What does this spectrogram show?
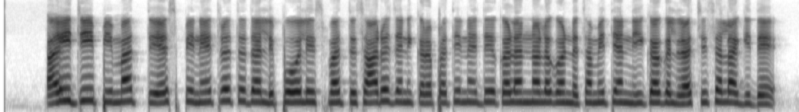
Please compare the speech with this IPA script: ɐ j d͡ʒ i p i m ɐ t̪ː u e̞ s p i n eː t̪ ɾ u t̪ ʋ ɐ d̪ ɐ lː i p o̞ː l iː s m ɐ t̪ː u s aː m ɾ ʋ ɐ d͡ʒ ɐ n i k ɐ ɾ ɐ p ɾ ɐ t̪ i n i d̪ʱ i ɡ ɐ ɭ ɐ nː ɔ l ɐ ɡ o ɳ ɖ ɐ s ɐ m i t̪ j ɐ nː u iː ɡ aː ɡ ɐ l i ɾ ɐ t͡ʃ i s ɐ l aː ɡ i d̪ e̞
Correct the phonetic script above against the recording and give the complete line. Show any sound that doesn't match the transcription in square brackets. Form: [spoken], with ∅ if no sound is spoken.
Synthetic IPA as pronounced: ɐ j d͡ʒ i p i m ɐ t̪ː u e̞ s p i n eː t̪ ɾ u t̪ ʋ ɐ d̪ ɐ lː i p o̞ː l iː s m ɐ t̪ː u s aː [∅] ɾ ʋ ɐ d͡ʒ ɐ n i k ɐ ɾ ɐ p ɾ ɐ t̪ i n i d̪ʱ i ɡ ɐ ɭ ɐ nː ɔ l ɐ ɡ o ɳ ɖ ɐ s ɐ m i t̪ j ɐ nː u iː ɡ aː ɡ ɐ l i ɾ ɐ t͡ʃ i s ɐ l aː ɡ i d̪ e̞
